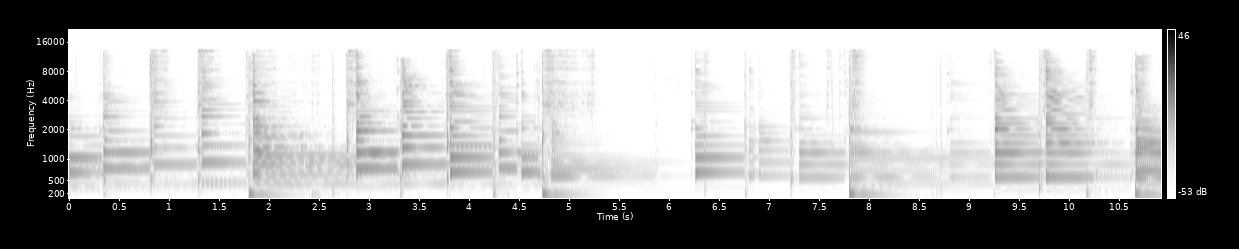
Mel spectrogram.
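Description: Chinese pipa playing a melody of plucked notes, each struck sharply and ringing away, with an accented low note about every three seconds. The playing thins to a brief lull about six seconds in, then picks up again.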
